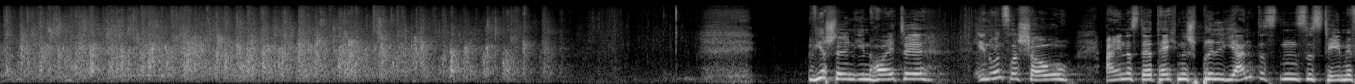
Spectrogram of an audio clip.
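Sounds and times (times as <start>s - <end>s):
studio audience applause: 0.0s - 5.9s
speech: 8.1s - 13.5s.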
